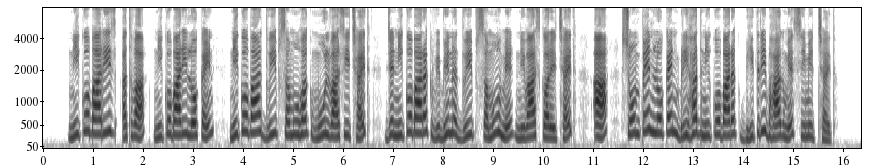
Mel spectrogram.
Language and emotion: Maithili, neutral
